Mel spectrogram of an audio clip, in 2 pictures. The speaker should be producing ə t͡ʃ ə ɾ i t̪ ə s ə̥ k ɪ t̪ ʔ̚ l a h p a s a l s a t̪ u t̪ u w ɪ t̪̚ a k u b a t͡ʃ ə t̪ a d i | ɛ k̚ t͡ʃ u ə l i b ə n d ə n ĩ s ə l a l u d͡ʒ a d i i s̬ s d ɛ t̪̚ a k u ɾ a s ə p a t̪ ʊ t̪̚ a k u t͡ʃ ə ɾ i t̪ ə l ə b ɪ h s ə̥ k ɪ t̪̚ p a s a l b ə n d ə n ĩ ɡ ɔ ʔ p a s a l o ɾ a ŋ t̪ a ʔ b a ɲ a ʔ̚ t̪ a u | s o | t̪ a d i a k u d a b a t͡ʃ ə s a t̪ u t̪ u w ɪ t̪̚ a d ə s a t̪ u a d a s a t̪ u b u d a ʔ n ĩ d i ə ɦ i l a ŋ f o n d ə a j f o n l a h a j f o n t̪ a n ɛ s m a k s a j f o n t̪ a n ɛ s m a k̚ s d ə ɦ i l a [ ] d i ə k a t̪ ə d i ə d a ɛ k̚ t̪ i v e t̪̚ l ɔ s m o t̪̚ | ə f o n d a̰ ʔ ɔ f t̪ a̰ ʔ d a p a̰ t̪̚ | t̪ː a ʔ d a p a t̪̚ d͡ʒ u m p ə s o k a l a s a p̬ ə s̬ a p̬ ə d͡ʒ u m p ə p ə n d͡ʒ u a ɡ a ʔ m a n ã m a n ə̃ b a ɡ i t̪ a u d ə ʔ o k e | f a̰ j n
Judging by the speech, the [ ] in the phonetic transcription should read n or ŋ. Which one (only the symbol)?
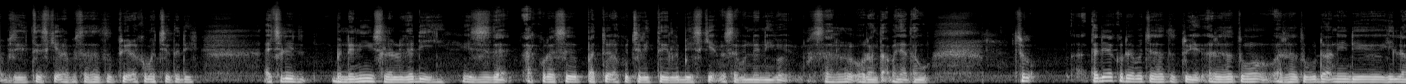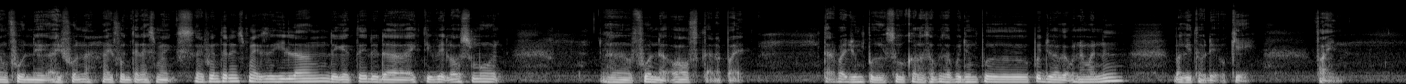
ŋ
